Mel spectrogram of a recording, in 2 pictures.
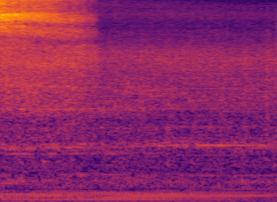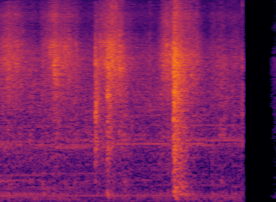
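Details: Quiet indoor room hiss with a fan-like hum and one brief high squeak-like click near the end; no clear animal call.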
